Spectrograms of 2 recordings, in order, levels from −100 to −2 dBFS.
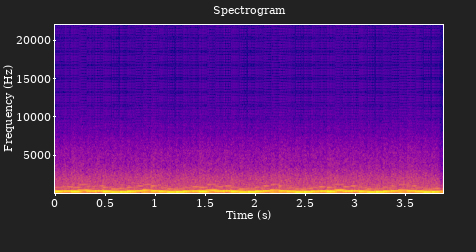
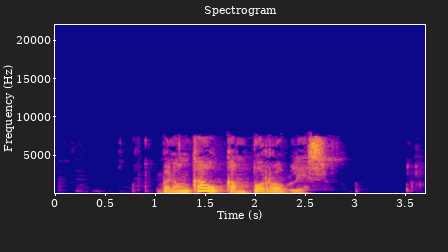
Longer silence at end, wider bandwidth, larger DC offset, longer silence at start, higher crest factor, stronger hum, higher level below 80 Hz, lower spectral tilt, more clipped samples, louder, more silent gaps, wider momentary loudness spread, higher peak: second, 0 s vs 1 s; second, 3.3 kHz vs 7.8 kHz; first, 0.2% vs under 0.1%; second, 0 s vs 1.1 s; second, 10 dB vs 20 dB; neither; first, -28 dBFS vs -60 dBFS; first, -11.5 dB/octave vs -5 dB/octave; neither; first, -12 LUFS vs -18 LUFS; neither; second, 3 LU vs 10 LU; about the same, -2 dBFS vs 0 dBFS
